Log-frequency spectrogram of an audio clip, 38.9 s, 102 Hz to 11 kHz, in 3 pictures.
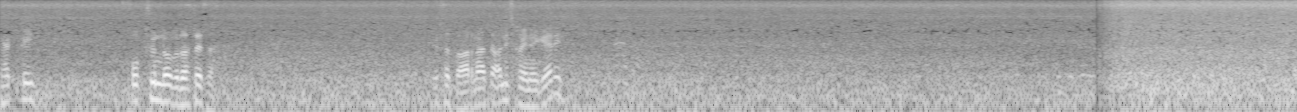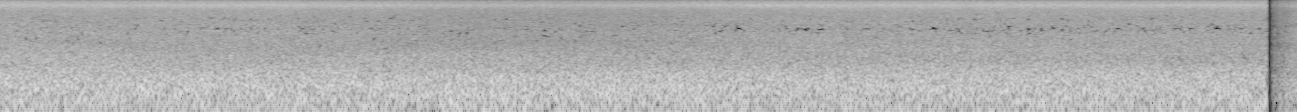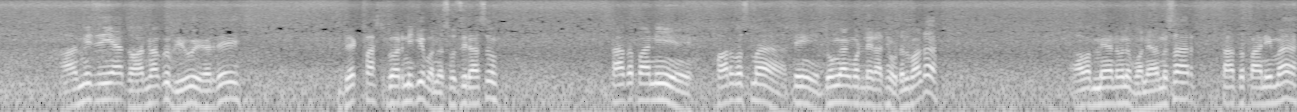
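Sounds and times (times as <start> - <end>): rushing stream and waterfall: 0.0 - 38.9.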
